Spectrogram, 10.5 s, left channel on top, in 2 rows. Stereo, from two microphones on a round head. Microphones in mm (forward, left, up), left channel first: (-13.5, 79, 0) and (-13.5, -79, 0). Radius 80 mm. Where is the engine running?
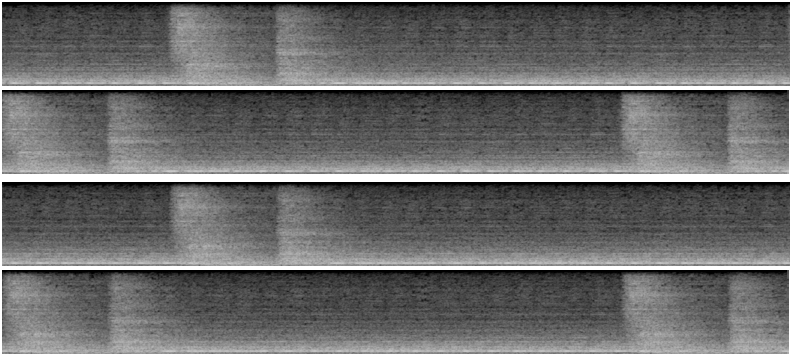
60° left (ahead or behind), 9.5 m.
